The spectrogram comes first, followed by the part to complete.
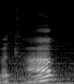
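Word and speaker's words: macabre: understood that I gu I think it's pronounced maab but the r really throws you off Richard here's your moment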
